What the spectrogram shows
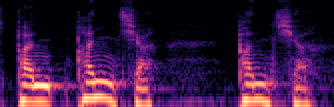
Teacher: the floating nasal before a cha would be the palatal one, which is pancha, pancha, okay?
